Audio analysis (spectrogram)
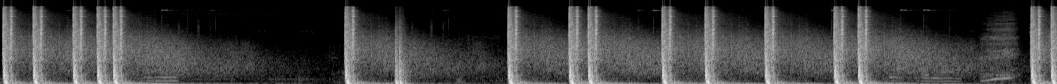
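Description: Rapid gunfire from the video game DayZ, a run of sharp, loud shots in short bursts and single cracks, some echoing off into decaying tails, with no talk over them.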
